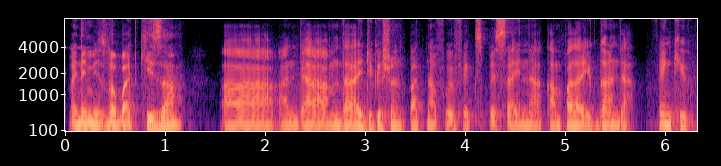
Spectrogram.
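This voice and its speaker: Male guest educator, somewhat low pitch, halting conversational delivery. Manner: thoughtful, halting with restarts and "you know". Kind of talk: casual podcast interview.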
